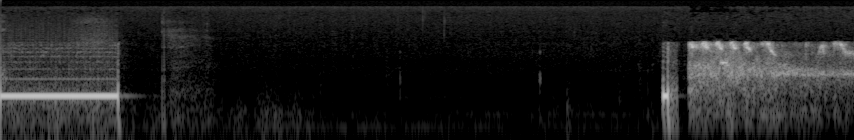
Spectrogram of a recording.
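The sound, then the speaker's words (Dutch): A single steady electronic ringback tone of an outgoing phone call sounds for about a second, then silence. A click marks the line connecting, followed by birds chirping outdoors around the person called, who is sitting out in nature. “We gaan, gaan hem eens bellen.”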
